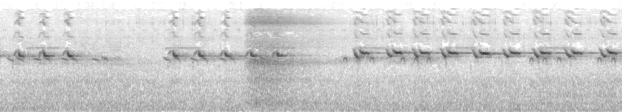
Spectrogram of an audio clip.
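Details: Mockingbird in a tree close by at night, repeating short chirped phrases in quick groups of three to eight notes, with a brief burst of hissing noise in the middle.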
